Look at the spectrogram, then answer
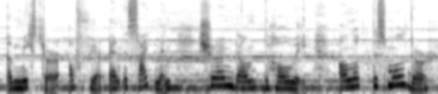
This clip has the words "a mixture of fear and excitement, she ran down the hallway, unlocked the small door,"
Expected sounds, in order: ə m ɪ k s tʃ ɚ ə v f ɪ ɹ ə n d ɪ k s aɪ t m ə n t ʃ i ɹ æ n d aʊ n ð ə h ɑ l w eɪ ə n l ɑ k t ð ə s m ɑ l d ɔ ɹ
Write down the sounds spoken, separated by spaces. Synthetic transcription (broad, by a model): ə m ɪ k s tʃ ɚ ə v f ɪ ɹ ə n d ɪ k s aɪ t m ə n t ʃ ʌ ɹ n d aʊ n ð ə h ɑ l w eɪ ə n l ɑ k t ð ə s m ɑ l d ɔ ɹ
